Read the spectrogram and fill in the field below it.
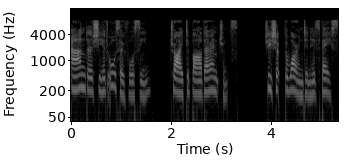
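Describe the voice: Plain reading aloud with ordinary pitch variation sits over a quiet background.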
